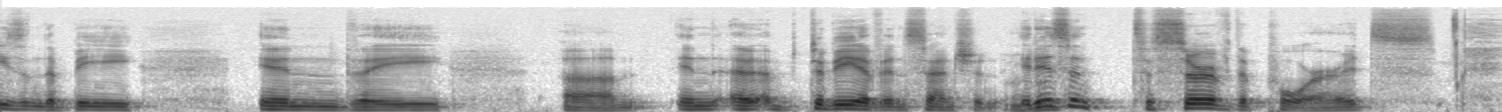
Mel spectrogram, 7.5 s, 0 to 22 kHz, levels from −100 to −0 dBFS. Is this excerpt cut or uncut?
uncut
